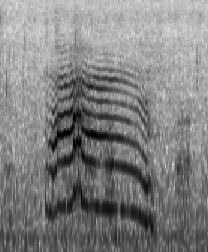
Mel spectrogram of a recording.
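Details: Four-year-old male house cat indoors, excited about a lizard and not allowed outside, gives a single long meow that rises briefly then slides downward at its close.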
